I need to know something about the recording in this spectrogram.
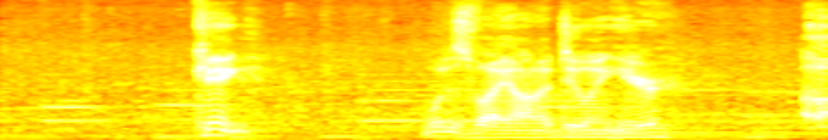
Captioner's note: none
